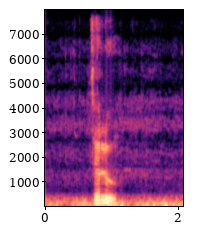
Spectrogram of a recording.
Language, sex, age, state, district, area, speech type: Santali, male, 18-30, West Bengal, Uttar Dinajpur, rural, read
